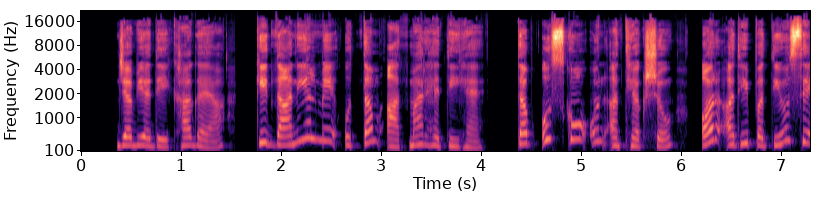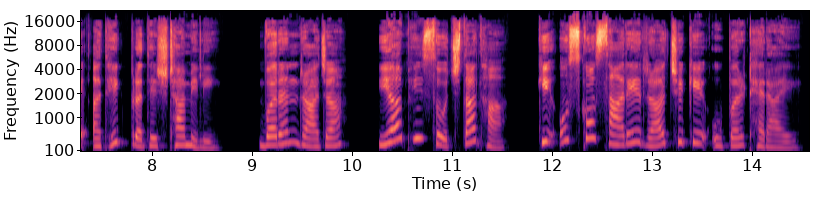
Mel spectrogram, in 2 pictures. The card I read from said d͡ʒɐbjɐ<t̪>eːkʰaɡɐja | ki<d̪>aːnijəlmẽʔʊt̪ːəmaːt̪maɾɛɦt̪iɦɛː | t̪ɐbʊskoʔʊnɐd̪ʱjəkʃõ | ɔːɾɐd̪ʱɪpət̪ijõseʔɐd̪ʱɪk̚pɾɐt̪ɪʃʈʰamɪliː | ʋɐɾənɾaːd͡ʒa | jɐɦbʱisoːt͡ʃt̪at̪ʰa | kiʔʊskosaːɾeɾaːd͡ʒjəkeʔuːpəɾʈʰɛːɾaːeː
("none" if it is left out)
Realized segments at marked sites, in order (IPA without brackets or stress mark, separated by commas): d̪, d̪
